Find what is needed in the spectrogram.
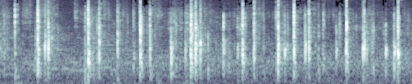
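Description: Rapid, irregular crackling: a dense run of sharp clicks, several to the second.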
